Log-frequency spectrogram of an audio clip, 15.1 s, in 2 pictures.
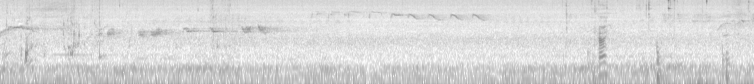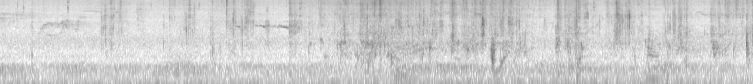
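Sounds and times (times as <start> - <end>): low outdoor rumble: 0.0 - 15.0
small birds chirping: 5.9 - 8.9, 9.8 - 10.8.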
